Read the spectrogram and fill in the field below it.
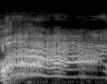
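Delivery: long, high, loud fake scream; drawn-out "aah" of pretend terror; mock choking scream. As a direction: scream as if being strangled, hammed-up. Pretending Elvis is choking them.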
